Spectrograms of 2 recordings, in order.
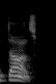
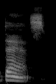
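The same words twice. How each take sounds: First: It is said in a British accent. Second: It is said in an American accent.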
